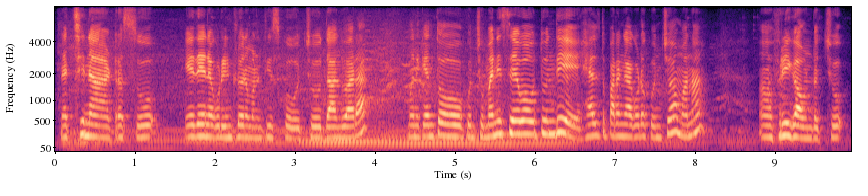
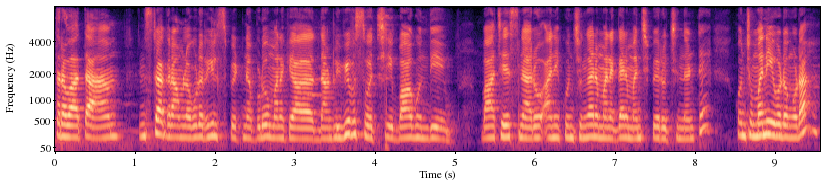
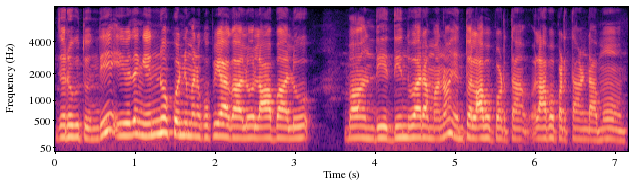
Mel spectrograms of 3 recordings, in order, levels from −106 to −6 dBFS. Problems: none marked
